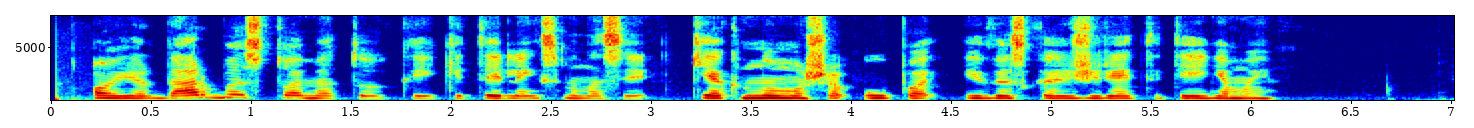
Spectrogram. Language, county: Lithuanian, Šiauliai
